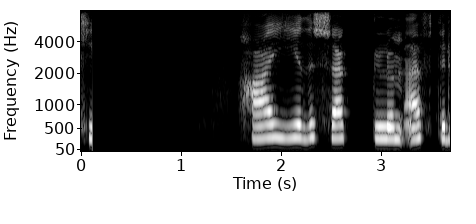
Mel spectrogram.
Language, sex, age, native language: Icelandic, female, 10, Icelandic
